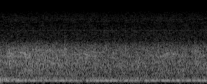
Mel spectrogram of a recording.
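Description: Steady background hum and hiss of an old 1950s radio broadcast recording, with no other event.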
